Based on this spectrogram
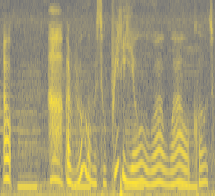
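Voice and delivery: normal talking voice

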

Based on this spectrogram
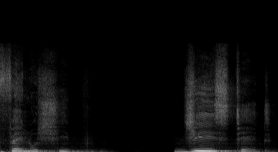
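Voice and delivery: ordinary talk, nothing marked

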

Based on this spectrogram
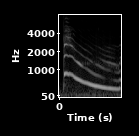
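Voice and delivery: playful zap noise; quick cartoon laser pew; laser pew sound. Testing the steering controls.

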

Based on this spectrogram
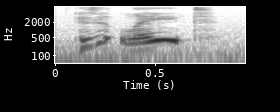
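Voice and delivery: high, loud startled question; a high loud double take on the season; sudden surprise. Real, not acted. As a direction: catch yourself mid-thought, surprised. Questions herself about the season.

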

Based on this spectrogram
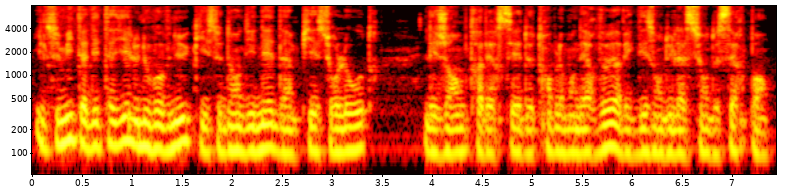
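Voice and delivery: ordinary delivery

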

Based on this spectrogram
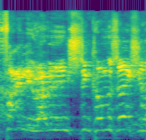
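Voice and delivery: finally, some real talk; relieved excitement. Retold or imitated. Dad thrilled his daughter makes sense, in a fast excited burst. Dad's excited inner thought.

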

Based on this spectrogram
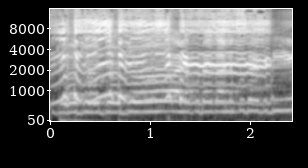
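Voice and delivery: high, loud hushing chant; loud baby-soothing. Acted. Grandmother hushing crying baby, loud singsong soothing. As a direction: coo loudly over the baby's wails.

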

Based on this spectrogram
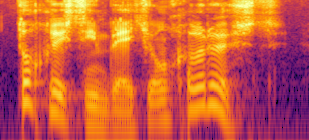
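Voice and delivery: ordinary delivery

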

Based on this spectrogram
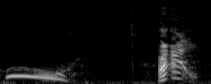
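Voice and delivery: ordinary delivery

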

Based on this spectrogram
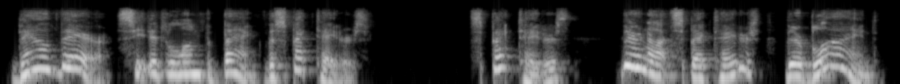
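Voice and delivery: high, scornful explanation; the beggar tells Newman the spectators are blind; bitter blind beggar. Acted. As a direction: correct him with a bitter edge.

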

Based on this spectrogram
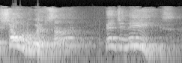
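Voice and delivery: high, slow mock coach; preacher imitating his football coach, high and slow. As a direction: play the old coach scolding a boy. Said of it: "He said".

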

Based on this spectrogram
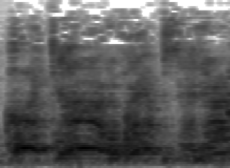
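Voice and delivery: high, loud squawk of alarm; worried Marge-like lady. Retold or imitated. Lady worries she upset Jenny, high and loud squawky fretting. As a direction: fret loudly in the Marge voice. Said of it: "related, I think, to Marge Simpson".

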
